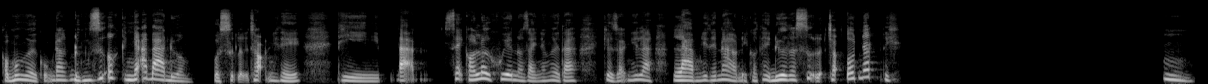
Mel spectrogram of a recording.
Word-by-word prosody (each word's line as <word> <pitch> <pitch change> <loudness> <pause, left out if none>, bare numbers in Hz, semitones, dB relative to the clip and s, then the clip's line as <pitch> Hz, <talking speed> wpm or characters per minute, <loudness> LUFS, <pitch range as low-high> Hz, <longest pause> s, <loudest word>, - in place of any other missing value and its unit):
có 165 - -1
một 210 +5 +4
người 195 -7 +2
cũng 200 - -7
đang 205 0 -1
đứng 190 -3 +2
giữa 285 +9 +2
cái 220 - -3
ngã 240 +6 +4
ba 240 -5 +6
đường 160 -9 -3 0.2
của 155 - -2
sự 150 - -1
lựa - - -4
chọn 205 -3 +1
như 175 - -4
thế, 155 -2 0 0.4
thì 150 -5 -2 0.2
bạn 190 - +4 0.3
sẽ 265 - -3
có 210 - +1
lời 260 +2 +5
khuyên 230 -2 +2
nào 180 - -4
dành 160 -3 -4
cho 165 - -6
người 185 -2 -3
ta? 170 +1 -1 0.3
Kiểu, - - -2
dạng 170 +4 -6
như 205 - -2
là, 195 -4 -1 0.2
làm 185 -3 +4
như 195 - -3
thế 190 - -3
nào 210 -4 -1
để 155 - -6
có 165 +2 -7
thể 205 +3 -2
đưa 205 +4 +7
ra 210 - 0
sự 205 - -1
lựa - - -3
chọn - - -1
tốt 270 +3 +2
nhất 340 +2 +1
đi? - - -5 2.7
Ừm. 200 - -1
195 Hz, 240 wpm, -23 LUFS, 170-220 Hz, 2.7 s, đưa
